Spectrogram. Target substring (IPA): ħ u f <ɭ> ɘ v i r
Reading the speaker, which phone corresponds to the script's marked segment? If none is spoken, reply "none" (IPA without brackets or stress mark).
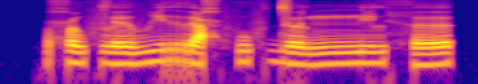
l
